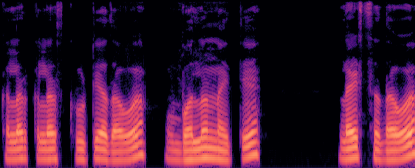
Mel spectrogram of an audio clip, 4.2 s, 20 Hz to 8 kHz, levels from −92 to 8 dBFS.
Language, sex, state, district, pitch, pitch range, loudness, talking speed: Kannada, male, Karnataka, Koppal, 125 Hz, 120-140 Hz, -18 LUFS, 115 wpm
